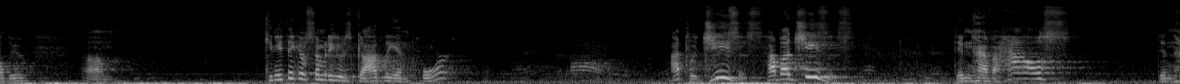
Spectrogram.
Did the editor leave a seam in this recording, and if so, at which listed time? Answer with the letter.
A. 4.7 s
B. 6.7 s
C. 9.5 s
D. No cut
D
